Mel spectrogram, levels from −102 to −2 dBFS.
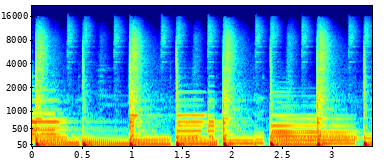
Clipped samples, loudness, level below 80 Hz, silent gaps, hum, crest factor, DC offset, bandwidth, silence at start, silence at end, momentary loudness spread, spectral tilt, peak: under 0.1%; -22 LUFS; -20 dBFS; none; none; 16 dB; under 0.1%; 13.5 kHz; 0 s; 0 s; 3 LU; -7 dB/octave; -4 dBFS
